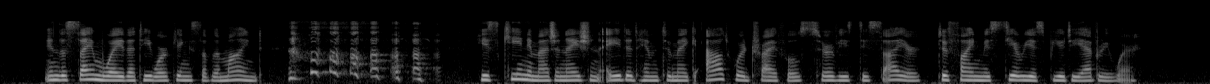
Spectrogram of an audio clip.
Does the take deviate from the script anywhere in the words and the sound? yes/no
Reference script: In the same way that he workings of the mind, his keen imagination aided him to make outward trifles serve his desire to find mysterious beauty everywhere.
yes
